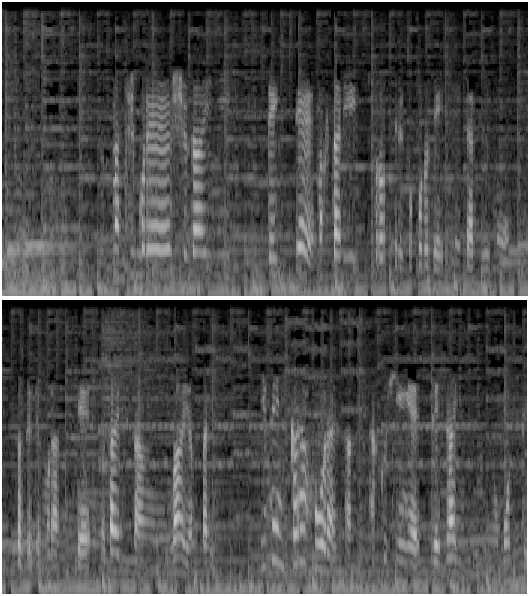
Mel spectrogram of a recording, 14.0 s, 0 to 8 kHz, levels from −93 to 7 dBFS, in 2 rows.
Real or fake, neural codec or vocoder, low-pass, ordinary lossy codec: real; none; 7.2 kHz; none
